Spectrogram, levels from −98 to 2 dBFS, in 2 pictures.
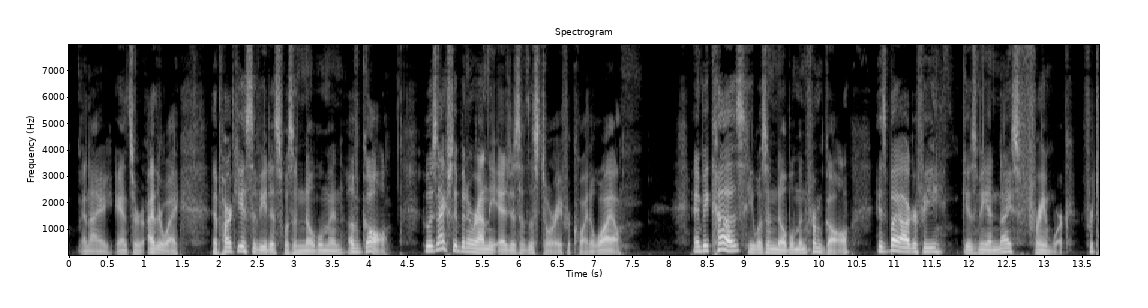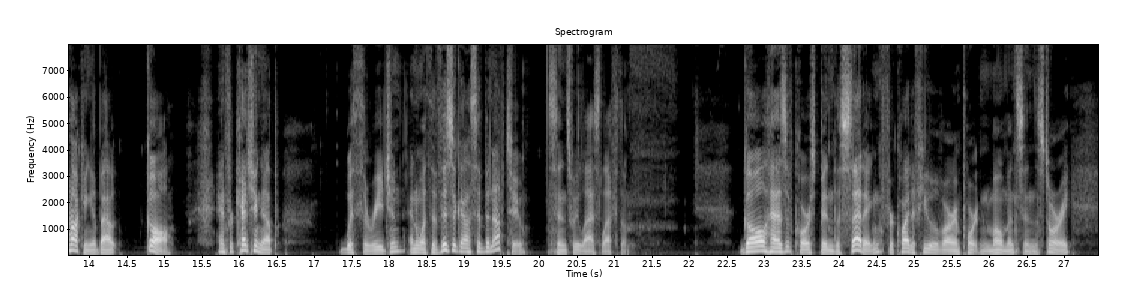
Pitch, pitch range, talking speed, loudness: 125 Hz, 105-155 Hz, 180 wpm, -22 LUFS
